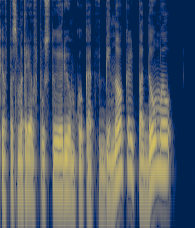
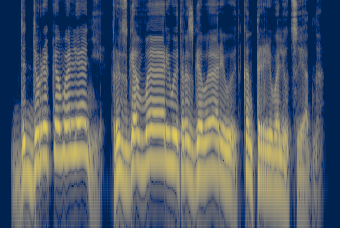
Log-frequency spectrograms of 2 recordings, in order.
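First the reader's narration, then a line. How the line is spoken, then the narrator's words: Loud laughter. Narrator (Russian): Филипп Филиппович захохотал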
